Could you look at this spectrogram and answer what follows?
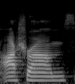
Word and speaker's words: ashram: of it and you talk about the different ashrams am I saying the words yeah you said it was great that's great pronunciation good job reading uh hustle time and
